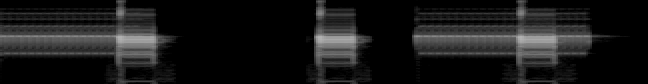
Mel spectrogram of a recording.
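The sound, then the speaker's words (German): In the control room of Apex Communications, the crisis telephone rings with a bright, buzzing electronic trill in repeated bursts, each ending in a louder, harsher blast, separated by short silences, as a siren sounds. No one speaks. “Im Kontrollraum von Apex Communications blinken Warnlampen, eine Sirene ertönt und das Krisentelefon klingelt.”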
